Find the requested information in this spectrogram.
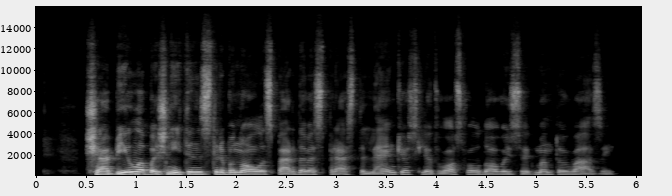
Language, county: Lithuanian, Vilnius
